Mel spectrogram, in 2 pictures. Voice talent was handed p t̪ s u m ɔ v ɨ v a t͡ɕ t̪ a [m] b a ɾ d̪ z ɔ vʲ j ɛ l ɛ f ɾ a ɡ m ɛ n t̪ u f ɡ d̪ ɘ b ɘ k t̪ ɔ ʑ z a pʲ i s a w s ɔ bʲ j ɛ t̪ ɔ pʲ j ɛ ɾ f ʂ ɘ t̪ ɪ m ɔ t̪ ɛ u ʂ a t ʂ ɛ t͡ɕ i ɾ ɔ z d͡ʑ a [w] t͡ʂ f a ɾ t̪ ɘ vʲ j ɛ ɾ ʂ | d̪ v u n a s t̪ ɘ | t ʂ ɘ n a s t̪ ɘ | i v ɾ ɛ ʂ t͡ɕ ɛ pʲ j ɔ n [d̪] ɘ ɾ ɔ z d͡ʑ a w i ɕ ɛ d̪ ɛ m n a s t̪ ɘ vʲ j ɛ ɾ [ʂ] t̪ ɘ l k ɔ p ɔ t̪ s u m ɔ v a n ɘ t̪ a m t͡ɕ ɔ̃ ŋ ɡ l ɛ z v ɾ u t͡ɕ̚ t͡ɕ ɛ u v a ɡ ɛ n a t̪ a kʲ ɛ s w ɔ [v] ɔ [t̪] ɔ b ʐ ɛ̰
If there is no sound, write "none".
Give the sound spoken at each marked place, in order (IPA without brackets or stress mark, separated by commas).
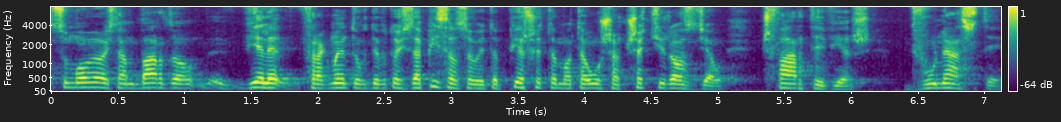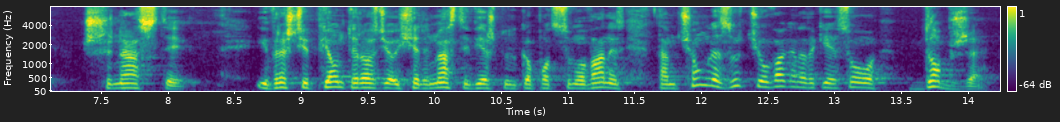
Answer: m, w, t̪, ʂ, v, d̪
